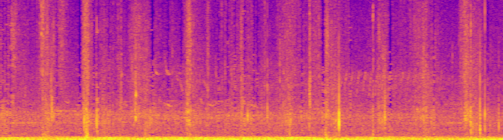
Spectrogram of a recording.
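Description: Footsteps crunching on dry straw mulch and dirt, an irregular series of short steps, over a steady low hum.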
